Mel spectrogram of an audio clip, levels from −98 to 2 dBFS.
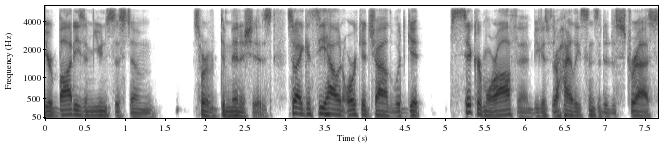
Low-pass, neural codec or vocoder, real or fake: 5.4 kHz; none; real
